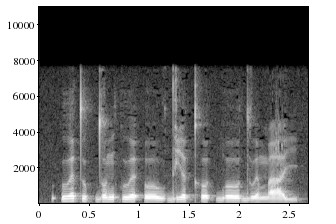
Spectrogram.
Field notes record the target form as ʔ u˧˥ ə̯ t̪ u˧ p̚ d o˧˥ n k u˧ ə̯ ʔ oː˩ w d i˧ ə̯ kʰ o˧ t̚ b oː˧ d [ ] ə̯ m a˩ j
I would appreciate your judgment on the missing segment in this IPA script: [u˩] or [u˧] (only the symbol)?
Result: u˩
